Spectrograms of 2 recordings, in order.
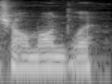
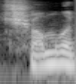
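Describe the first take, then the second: First: The name is said with four syllables. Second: The name is said in two short syllables. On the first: The speaker calls it wrong. "pronouncing it as it's written" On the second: The speaker calls it right. "it's pronounced Chumley"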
